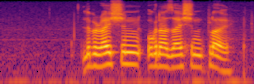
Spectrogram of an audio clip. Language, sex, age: English, male, 18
